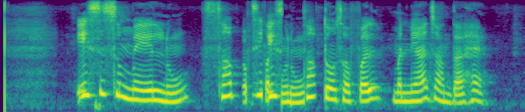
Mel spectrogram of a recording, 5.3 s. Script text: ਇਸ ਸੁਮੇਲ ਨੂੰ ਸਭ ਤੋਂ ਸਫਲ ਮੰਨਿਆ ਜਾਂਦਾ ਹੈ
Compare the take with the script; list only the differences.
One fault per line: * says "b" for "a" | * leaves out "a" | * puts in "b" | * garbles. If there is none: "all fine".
* garbles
